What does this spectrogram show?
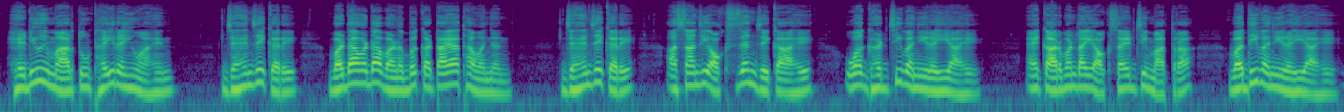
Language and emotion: Sindhi, neutral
